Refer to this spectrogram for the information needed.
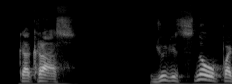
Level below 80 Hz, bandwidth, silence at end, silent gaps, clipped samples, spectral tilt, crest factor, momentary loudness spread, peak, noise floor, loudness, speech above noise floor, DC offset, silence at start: -82 dBFS; 17.5 kHz; 0 s; 0.80-1.50 s; under 0.1%; -4 dB/octave; 18 dB; 13 LU; -12 dBFS; under -90 dBFS; -30 LUFS; over 61 dB; under 0.1%; 0.2 s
